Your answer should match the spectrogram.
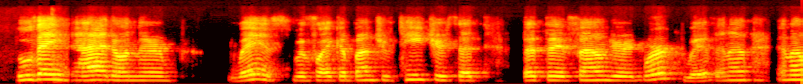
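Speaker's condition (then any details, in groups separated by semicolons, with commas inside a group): Cerebral palsy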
